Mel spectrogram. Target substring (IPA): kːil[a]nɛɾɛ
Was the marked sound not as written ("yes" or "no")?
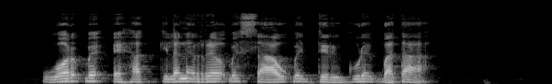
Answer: no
